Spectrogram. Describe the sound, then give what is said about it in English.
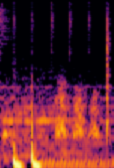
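Household dogs bark at each other: two sharp barks in quick succession, loud, followed by a low continuing yap and whimpering tone that trails off with a final bark-like burst. “All of our dogs are being annoying right now.”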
